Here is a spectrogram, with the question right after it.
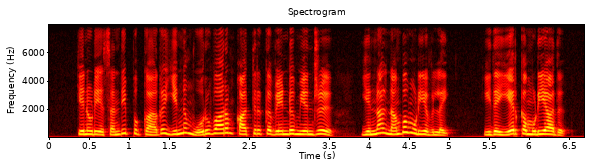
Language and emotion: Tamil, angry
